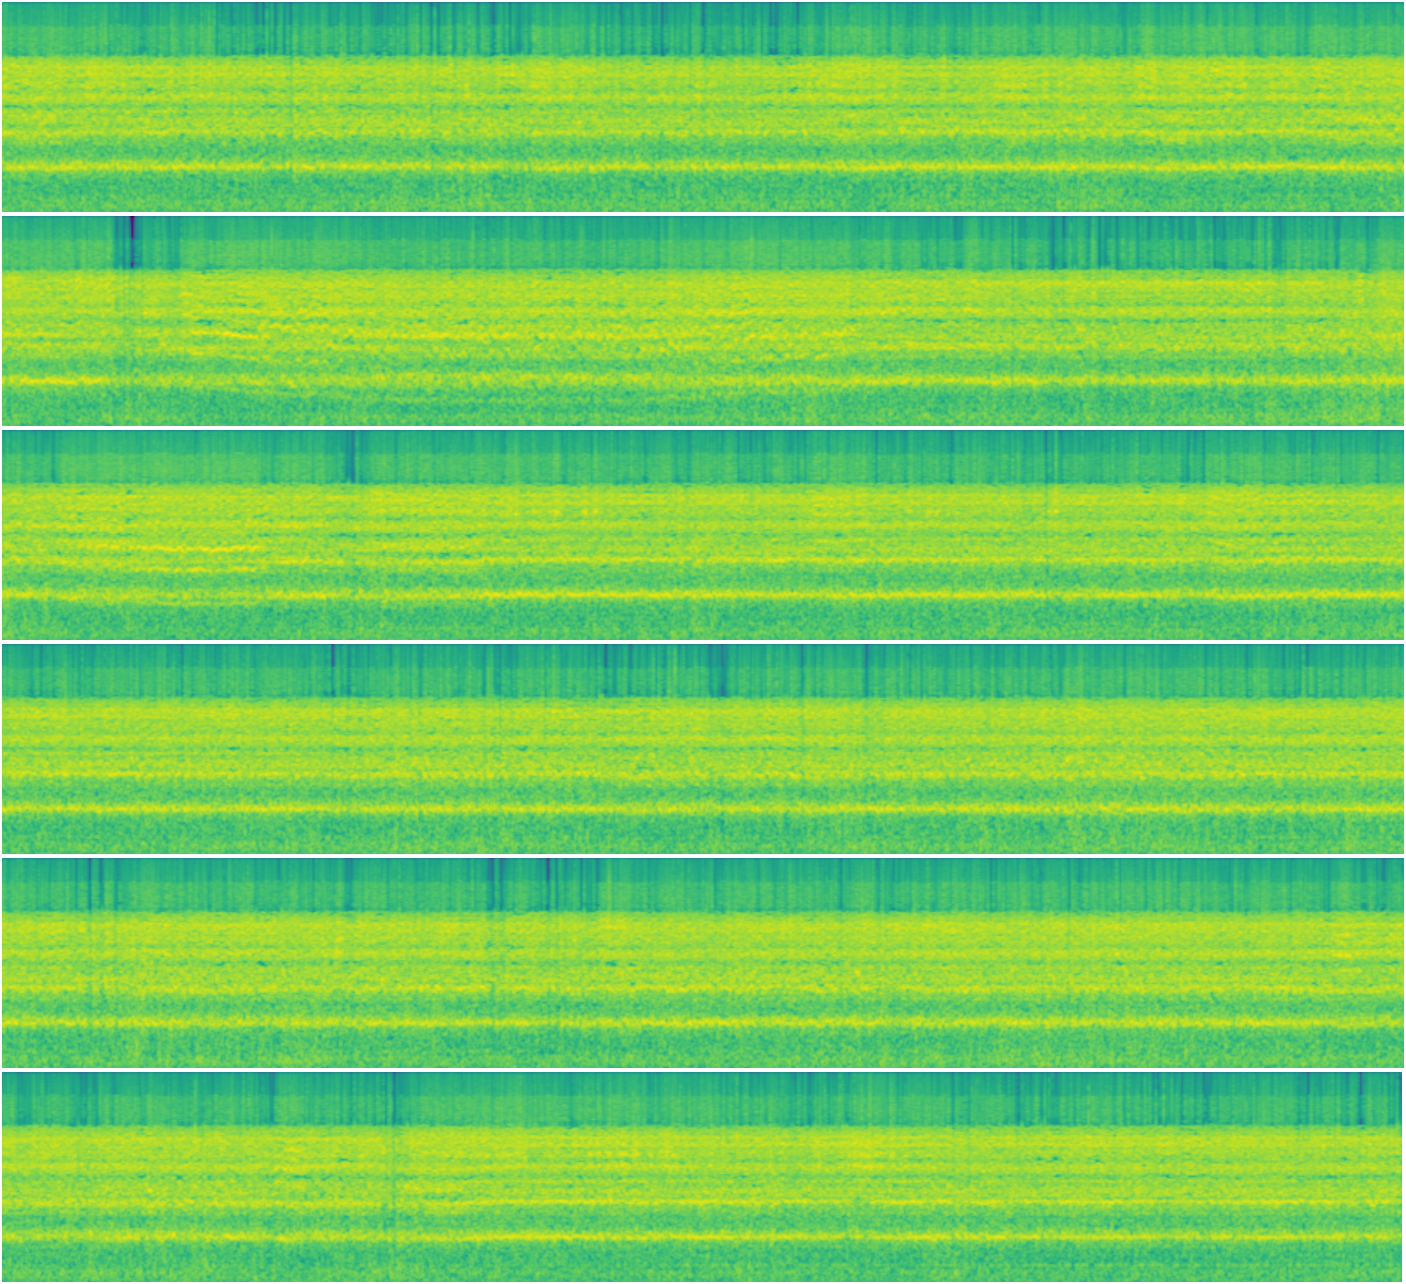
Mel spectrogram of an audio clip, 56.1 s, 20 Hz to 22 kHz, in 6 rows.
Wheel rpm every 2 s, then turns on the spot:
230, 230, 230, 230, 220, 210, 170, 200, 230, 230, 220, 230, 230, 230, 230, 230, 230, 240, 230, 230, 230, 230, 230, 230, 230, 230, 230, 230.
none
